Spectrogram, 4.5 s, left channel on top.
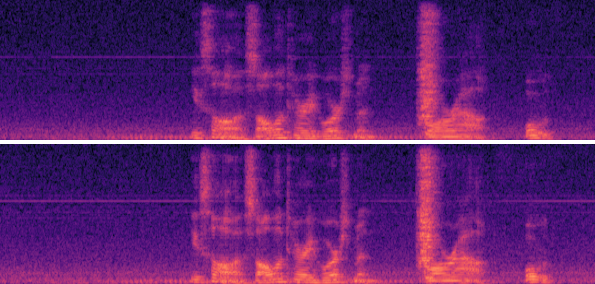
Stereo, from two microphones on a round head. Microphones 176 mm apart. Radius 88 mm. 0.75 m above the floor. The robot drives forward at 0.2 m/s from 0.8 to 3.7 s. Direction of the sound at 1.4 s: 60° right (ahead or behind).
